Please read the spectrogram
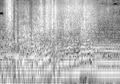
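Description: Ford Fiesta engine revving hard through the gears: the pitch climbs and drops with each shift, then holds steady near the end. A rushing burst of noise opens the sound.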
